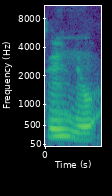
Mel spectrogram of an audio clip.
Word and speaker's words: Currell: It's Currell. Impossible for Japanese to pronounce.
